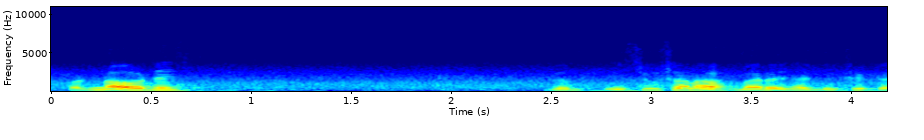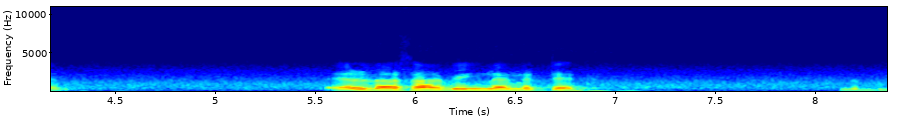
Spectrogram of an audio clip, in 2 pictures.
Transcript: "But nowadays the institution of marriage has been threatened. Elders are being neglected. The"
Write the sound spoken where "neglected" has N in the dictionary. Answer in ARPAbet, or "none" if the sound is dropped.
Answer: L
